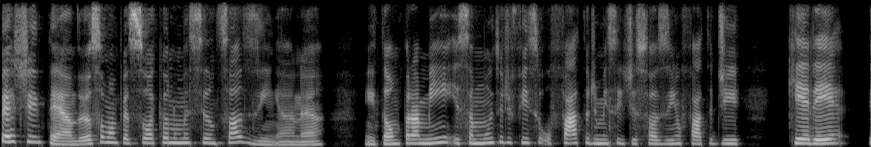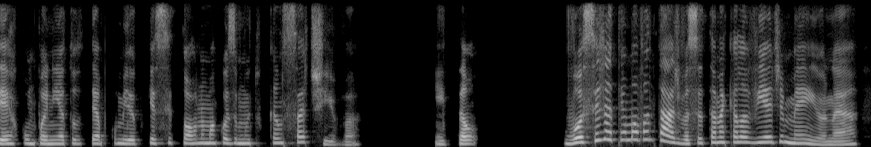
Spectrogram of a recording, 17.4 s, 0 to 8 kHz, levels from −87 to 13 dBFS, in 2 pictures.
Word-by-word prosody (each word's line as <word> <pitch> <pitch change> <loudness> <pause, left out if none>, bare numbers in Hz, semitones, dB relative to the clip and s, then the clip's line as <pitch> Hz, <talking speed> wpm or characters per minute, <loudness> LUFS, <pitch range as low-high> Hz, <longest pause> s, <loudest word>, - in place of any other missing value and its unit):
super 310 -2 +6
te 310 0 -1
entendo. 180 - +2
Eu 210 - +3
sou 255 +7 +2
uma 265 -1 0
pessoa 240 0 +5
que 260 +2 -13
eu 260 - 0
não 250 - +1
me 250 0 0
sinto 245 -3 -2
sozinha, 185 - -4
né? 160 +3 -4 0.4
Então, 195 +3 -1
pra 220 0 +4
mim, 245 +5 0
isso 225 0 +1
é - - 0
muito 245 +5 -1
difícil, 255 -1 -6
o - - -10
fato 235 +1 +3
de 225 - -5
me 215 0 -1
sentir 215 -2 -4
sozinho, 200 0 -3
o - - -9
fato 205 0 -3
de 205 0 -4 0.5
querer 225 -1 +5 0.2
ter 210 -1 +4
companhia 205 -1 -2
todo 205 0 -10
tempo 210 0 -4
comigo, 210 -3 -2
porque 215 +3 -6
se 230 +3 -1
torna 230 0 -2
uma 235 0 -1
coisa 230 -1 -3
muito 220 0 -4
cansativa. 190 - -4 0.7
Então, 195 +2 0 0.9
você 280 - +6
já 435 -1 +2
tem 415 -1 -6
uma 425 0 0
vantagem, 390 - +3
você 205 +3 +2
tá 270 +3 -2
naquela 285 0 0
via 275 +2 0
de 305 +2 -7
meio, 225 - -1
né? 165 +4 -2
225 Hz, 195 wpm, -22 LUFS, 205-255 Hz, 0.9 s, super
